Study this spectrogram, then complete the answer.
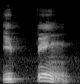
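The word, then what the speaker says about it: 逸品: 발음은 이츠자이. 뛰어난 인재의 이츠자이고요. 일품이 되겠죠? 입빙.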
